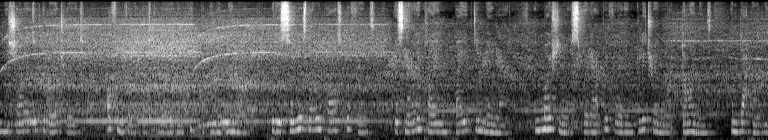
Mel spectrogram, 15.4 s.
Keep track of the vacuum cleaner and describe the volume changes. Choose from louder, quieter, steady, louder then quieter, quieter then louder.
quieter.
